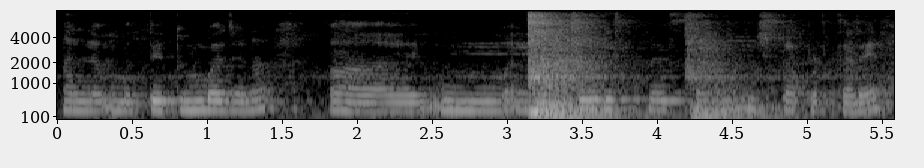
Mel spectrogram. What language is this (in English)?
Kannada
